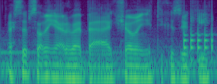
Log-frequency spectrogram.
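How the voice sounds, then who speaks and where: A man's voice: sits low, level tone, rapid-fire, gravelly, heavy background noise. A man reading a visual novel aloud as a streamer, in dramatic narration. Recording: music under the voice. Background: prominent music.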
